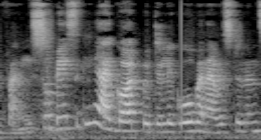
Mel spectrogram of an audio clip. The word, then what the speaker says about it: vitiligo: So are you comfortable talking about vitiligo? I've never spoken about it, so this is the first time that Did I pronounce it right?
